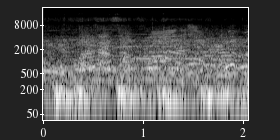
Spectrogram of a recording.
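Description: Samba school drum section (bateria) playing, with deep surdo bass drums beating steadily, under a crowd of voices singing and cheering.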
